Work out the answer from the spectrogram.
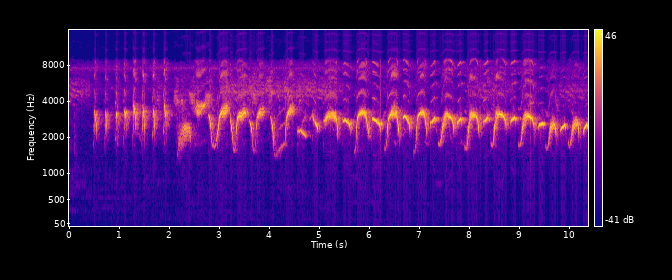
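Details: Chinese hwamei in full song, opening with quick clipped notes, then a long rolling sequence of looping whistled phrases repeated nearly twice a second.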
